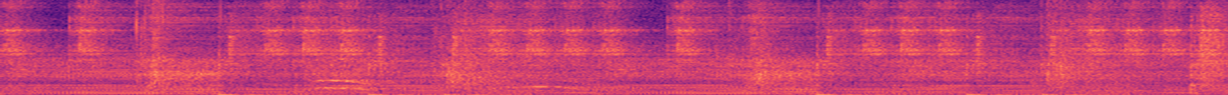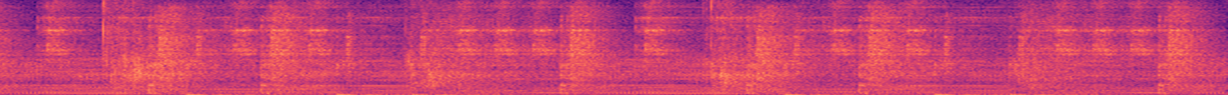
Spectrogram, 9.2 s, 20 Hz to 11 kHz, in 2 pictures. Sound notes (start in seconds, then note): 1.0 audience members cheer; 6.1 intense rock music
